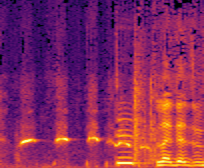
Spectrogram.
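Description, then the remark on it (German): A whistled theme-tune melody played during a show's end credits, fairly loud: three short, rising whistle notes in a steady rhythm, followed by a busier, fuller-toned passage that sounds partly hummed or voiced. “fucking Pfeifengeräusch”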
